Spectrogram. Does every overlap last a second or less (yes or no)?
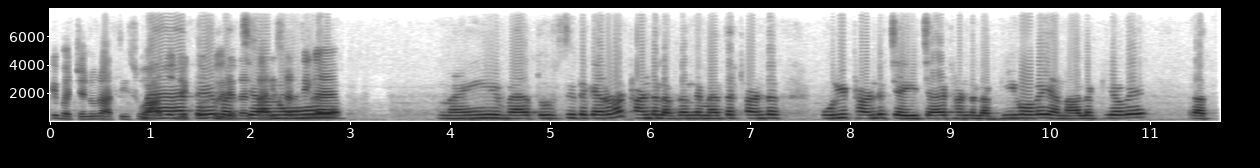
no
